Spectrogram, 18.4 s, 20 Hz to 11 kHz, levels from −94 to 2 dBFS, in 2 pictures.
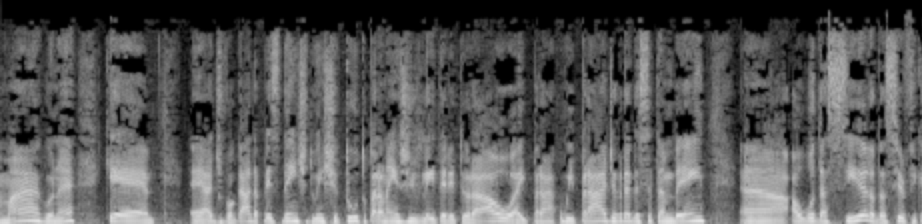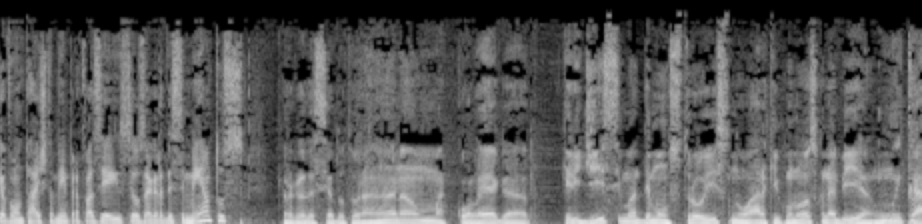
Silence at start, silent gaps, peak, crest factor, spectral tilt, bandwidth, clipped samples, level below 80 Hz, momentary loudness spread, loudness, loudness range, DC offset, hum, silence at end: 0 s; none; -4 dBFS; 12 dB; -5.5 dB/octave; 11 kHz; under 0.1%; -36 dBFS; 4 LU; -15 LUFS; 1 LU; under 0.1%; none; 0 s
